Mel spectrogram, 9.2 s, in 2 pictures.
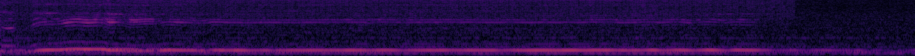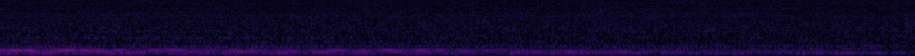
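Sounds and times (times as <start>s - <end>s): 
SATB choir singing live: 0.0s - 5.2s.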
